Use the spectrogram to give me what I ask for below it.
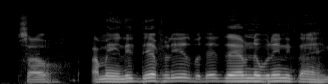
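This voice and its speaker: The man's tone is dark and mellow, at medium pitch. He talks at a fairly quick pace with monotone, flat intonation. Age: 30s. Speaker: DJ. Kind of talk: casual chat.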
